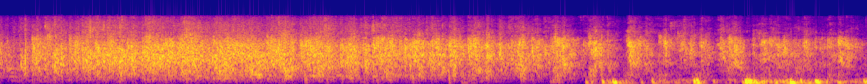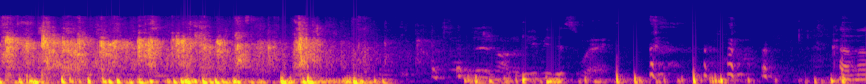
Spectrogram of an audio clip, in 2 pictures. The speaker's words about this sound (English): So I will let King Peggy tell you the rest of the story. Let's have a warm round of applause.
